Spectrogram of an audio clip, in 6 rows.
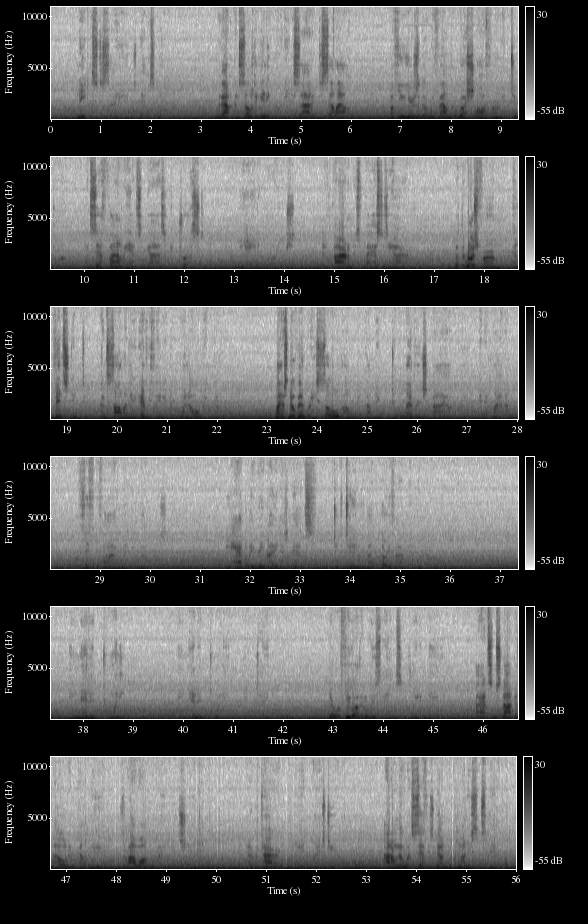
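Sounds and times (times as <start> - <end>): vehicle cruising rumble: 0.0 - 56.0
person speaking: 0.5 - 2.3, 3.3 - 6.1, 6.8 - 12.4, 13.0 - 16.6, 17.4 - 22.2, 23.2 - 30.3, 31.5 - 35.5, 37.7 - 38.9, 39.9 - 41.8, 42.9 - 45.2, 45.8 - 49.9, 50.6 - 52.5, 53.3 - 55.8.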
